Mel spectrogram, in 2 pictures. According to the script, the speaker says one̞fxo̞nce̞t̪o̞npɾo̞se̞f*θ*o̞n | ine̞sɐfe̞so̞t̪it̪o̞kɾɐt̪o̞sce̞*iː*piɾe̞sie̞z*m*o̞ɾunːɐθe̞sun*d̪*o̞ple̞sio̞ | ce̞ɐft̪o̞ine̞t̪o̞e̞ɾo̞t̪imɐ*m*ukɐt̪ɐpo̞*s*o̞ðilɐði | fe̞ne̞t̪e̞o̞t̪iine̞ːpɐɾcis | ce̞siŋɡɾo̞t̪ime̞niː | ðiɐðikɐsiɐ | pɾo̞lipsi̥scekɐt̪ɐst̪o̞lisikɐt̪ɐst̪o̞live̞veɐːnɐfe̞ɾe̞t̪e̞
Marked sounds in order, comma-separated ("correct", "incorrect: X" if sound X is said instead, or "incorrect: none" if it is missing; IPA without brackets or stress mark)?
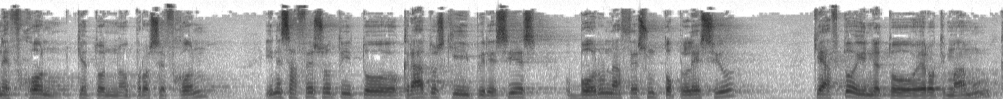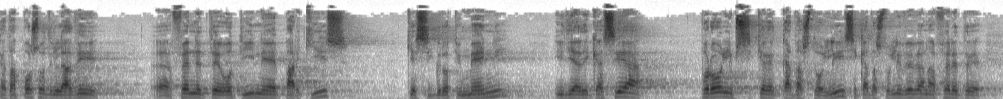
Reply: incorrect: x, correct, incorrect: b, incorrect: t̪, correct, correct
